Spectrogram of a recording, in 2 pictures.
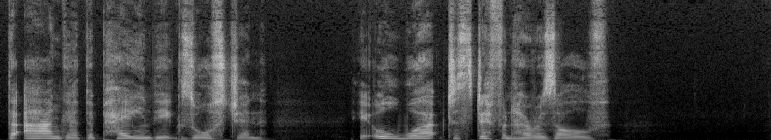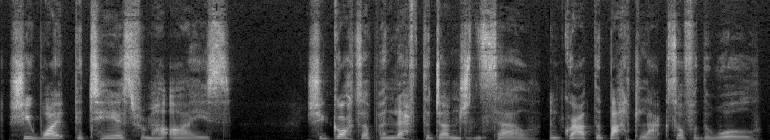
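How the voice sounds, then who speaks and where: A woman narrator reads dramatic fiction in a somber, measured way. Her voice sits a little low, and the recording is dry and close to room-free. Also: dry recording. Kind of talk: dramatic scripted story narration.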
